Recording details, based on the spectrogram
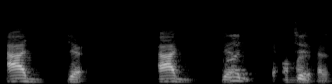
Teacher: Jaher dan siddah. Dia enggak ada hames, enggak ada rakaah. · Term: huruf jim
